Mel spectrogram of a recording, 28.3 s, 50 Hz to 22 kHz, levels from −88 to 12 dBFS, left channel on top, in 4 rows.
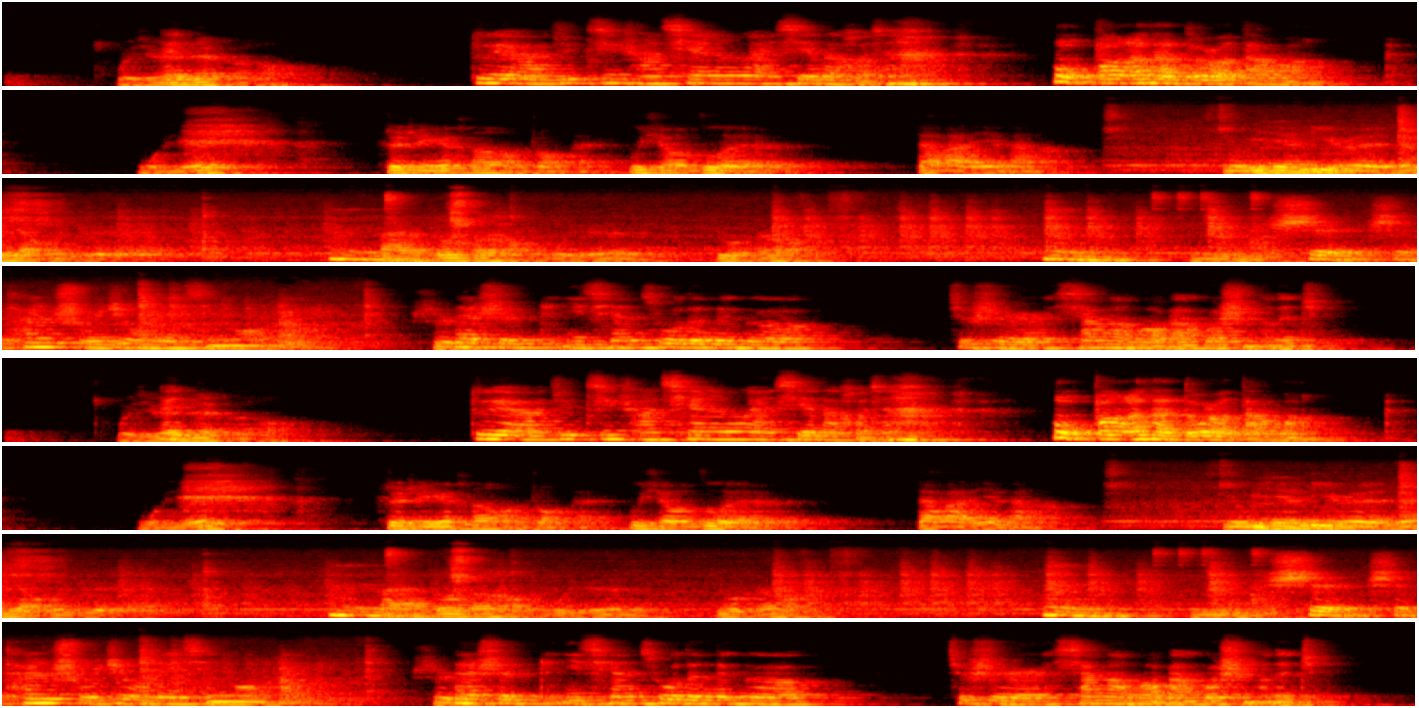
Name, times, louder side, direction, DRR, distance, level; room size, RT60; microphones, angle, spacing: voice 1, 0.6-1.5 7.7-8.2 9.0-11.0 11.6-12.4 13.2-15.0 16.0-17.4 17.7-18.2 20.1-20.5 23.3-23.6, equal, 5° left, -1 dB, 0.4 m, -25 dB
voice 2, 2.3-4.7 5.2-6.6 8.0-8.3 13.3-13.7 15.8-16.2 19.3-19.8 20.5-22.8 23.5-25.2 26.0-27.8, right 1 dB, 35° right, -1 dB, 0.7 m, -23 dB
sound 1, 12.6-23.1, left 1 dB, 55° left, 1.5 m, -39 dB
3.9 x 3.9 x 2.7 m, 0.68 s
head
